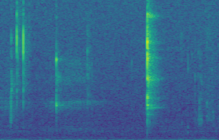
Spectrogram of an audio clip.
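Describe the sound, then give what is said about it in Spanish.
Someone takes the first sip of coffee of the day: a few soft, light clicks from the cup, then one short, sharper sip sound about halfway through, followed by faint quiet ticks, with no talking. “Así que me voy a dar el primer sorbito del día.”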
